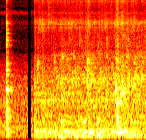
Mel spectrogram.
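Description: Water gushes steadily from a glass into a pot of soaked rice for tarka chawal, a close, continuous pouring rush after a short initial splash and a momentary break.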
